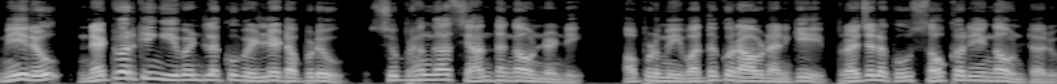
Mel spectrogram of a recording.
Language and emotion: Telugu, neutral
